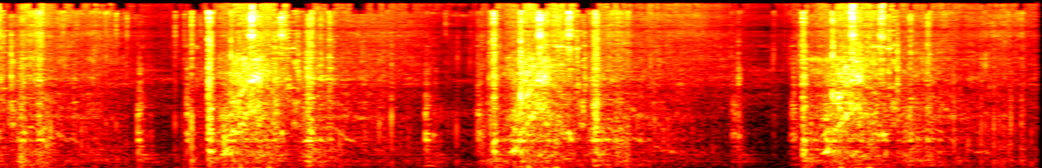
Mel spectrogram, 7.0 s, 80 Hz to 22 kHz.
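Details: Ariens ST524 snowblower with dirty oil, tank refilled after being bone dry, primed, key on, choke on: three separate pull-start attempts, each a short rattling spin that fades without catching. It cranks but won't fire.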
